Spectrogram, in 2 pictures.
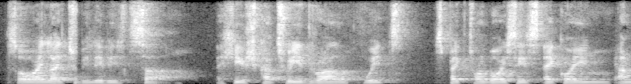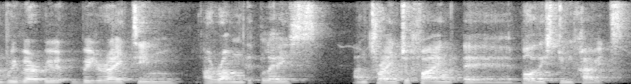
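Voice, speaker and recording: A man's voice: medium pitch, monotone, slow pace, a little hiss or hum. Thoughtful man in an echoing room. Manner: thoughtful, earnest, philosophical. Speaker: interviewed guest, sound artist. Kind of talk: reflective interview answers. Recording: roomy echoing sound.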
